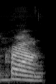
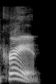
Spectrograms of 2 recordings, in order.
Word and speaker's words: crayon: you say crayon crayon how do you say it crayon okay i mean crown i get it crown no it's not a crown no it's a it's a crayon it's like korean yeah i don't know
